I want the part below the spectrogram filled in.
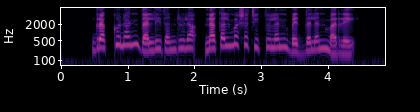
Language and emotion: Telugu, neutral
